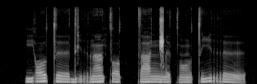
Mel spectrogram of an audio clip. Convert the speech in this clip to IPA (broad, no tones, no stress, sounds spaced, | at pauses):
j ɔ o̯ t ɘː d i r ã t ɔ tː a ŋ͡ǁ ɘ t ɔ̃ o̯ t i r ɘ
